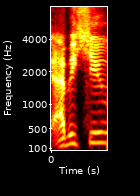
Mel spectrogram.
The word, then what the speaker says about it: Abiquiu: Is it Abiquiu?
